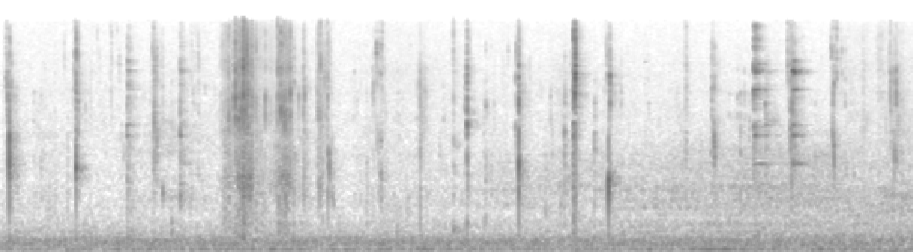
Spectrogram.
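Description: Close-up eating sounds: chewing and lip smacks on a soft dessert, heard as scattered sharp clicks and short smacks.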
